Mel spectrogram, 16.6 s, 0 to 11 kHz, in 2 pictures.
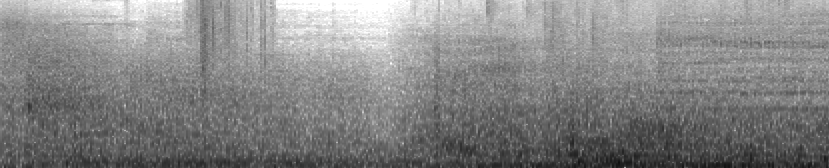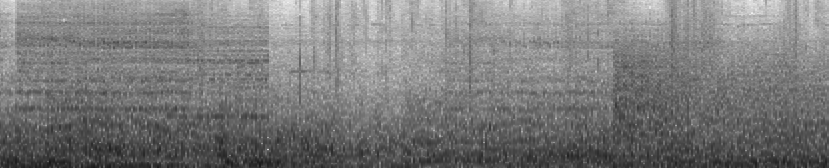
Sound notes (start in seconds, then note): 5.9 thunder clapping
